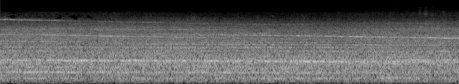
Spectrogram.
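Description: Pacific National freight train's NR and G class diesel-electric locomotives passing close by. Their engines run with a steady heavy rumble and rail noise, while thin high whines slowly drift down in pitch.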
